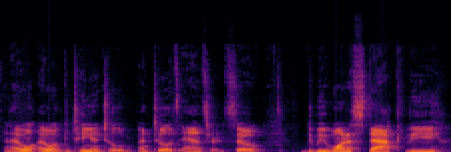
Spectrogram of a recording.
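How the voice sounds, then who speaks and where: A man hosts a livestream in a loose, rambling style, packed with fillers, and reads viewer comments out loud. His medium-pitched voice is bright and forceful, and he talks briskly.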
